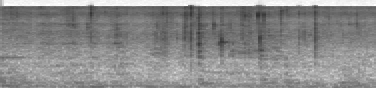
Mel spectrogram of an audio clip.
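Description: Banana fritters frying in a little oil in a small kadhai, a steady soft sizzle with faint crackles and popping, close and quiet, without speech.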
